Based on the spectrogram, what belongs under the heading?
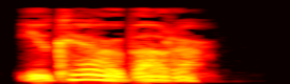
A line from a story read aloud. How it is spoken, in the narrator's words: Clay murmured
